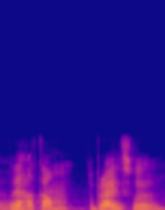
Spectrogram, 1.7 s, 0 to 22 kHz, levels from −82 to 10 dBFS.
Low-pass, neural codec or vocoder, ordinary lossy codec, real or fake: none; none; none; real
